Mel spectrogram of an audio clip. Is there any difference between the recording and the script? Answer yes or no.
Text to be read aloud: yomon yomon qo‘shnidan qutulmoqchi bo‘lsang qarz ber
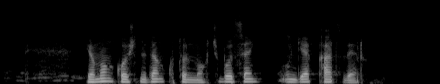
yes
